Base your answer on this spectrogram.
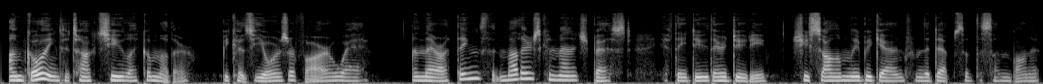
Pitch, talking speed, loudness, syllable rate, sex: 180 Hz, 215 wpm, -18 LUFS, 5.8 syllables/s, female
